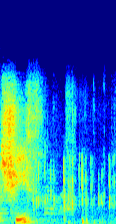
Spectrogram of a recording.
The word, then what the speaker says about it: sheath: So with sheath, we have sheath as a noun and it's unvoiced.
